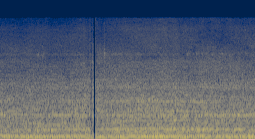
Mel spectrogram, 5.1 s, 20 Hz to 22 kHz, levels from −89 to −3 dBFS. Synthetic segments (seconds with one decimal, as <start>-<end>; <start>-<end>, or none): 0.0-3.6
